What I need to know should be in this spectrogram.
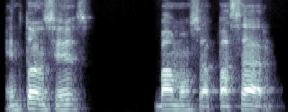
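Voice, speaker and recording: A man's voice: mid-range voice, steady tone, drawn-out words, darkish tone. A man giving a medical lecture, explaining step by step and checking that his students follow. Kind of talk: live online workshop lecture.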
